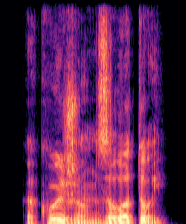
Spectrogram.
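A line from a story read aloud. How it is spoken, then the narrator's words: Grumbled. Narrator (Russian): проворчал Данила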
